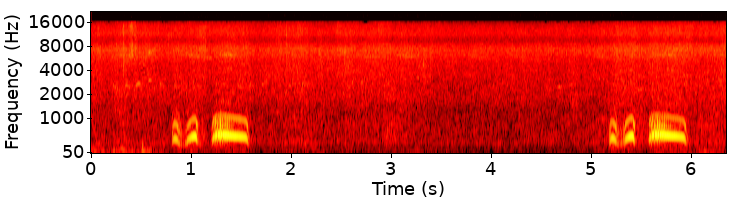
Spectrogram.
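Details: Spotted dove, a female calling so that males respond. Two identical cooing phrases sit about four seconds apart, each with two short quavering notes leading into a drawn-out mellow coo, over faint hiss.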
